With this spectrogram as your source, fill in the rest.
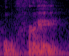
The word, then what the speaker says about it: Onfray: Onfray, né? Se utilizar a pronúncia francesa, que é um filósofo francês, todos os dois vivos ainda.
